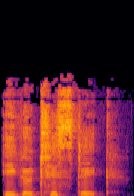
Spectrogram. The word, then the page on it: egotistic: British English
